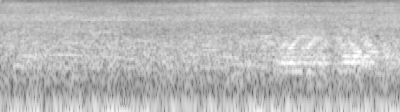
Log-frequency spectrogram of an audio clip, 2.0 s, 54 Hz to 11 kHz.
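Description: Chieftain tank's Leyland L60 two-stroke multi-fuel engine running as the tank drives slowly, a steady low rumble, with a voice talking over it.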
